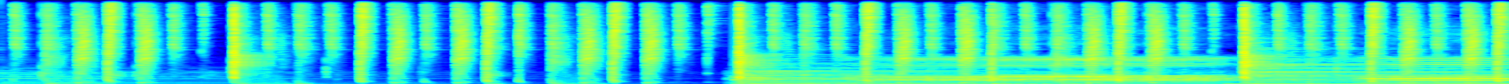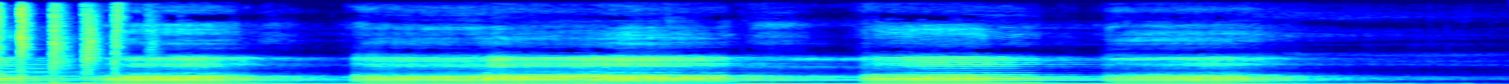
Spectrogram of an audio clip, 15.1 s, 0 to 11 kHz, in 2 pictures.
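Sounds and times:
male voices singing a cappella: 3.7 - 15.0.

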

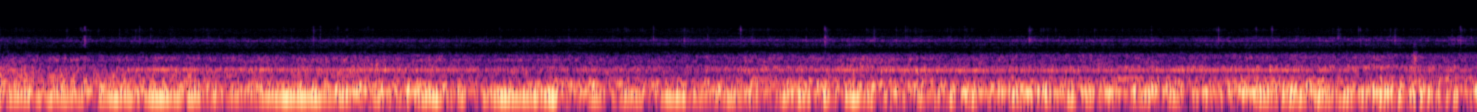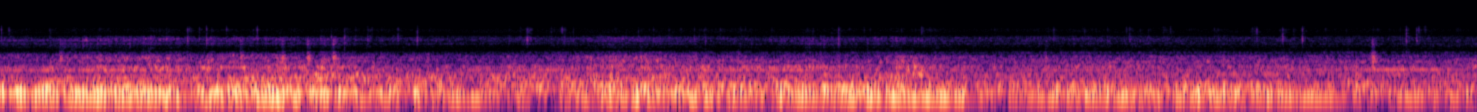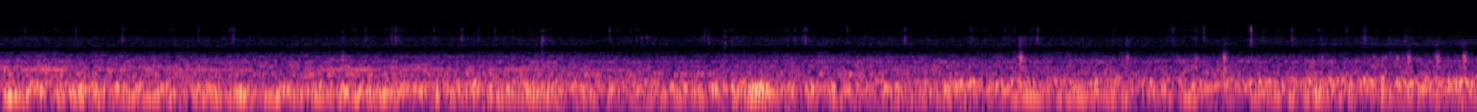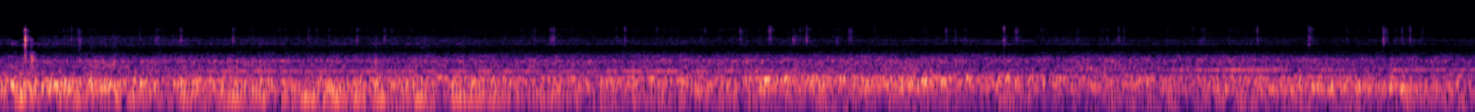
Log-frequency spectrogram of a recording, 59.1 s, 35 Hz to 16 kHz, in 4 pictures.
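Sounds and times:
faint constant hum: 0.0 - 59.0
small clicks: 0.0 - 59.0
underwater low rumble: 0.0 - 59.0.

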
